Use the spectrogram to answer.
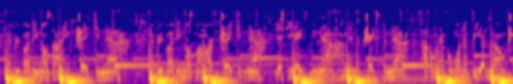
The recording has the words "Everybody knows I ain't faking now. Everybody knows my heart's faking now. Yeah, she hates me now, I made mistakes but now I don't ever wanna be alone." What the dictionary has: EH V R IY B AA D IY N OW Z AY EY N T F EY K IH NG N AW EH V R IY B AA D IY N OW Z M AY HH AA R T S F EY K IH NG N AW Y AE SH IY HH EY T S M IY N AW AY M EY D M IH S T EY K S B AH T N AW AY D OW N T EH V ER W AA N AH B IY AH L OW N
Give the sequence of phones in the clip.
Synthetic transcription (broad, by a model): EH V R IY B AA D IY N OW Z AY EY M F EY K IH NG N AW EH V R IY B AA D IY N OW Z M AY HH AA R T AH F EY K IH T N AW Y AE SH IY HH EY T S M IY N AW AY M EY M IH S T EY K S B AH T N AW AY D OW N T EH V ER W AA N AH B IY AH L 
